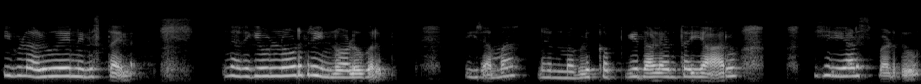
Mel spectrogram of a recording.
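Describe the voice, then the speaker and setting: A woman's voice: extremely high pitch, steady tone, normal speed, gravelly, pauses often. A woman voicing a young mother and police officer, tearful and tender as she says goodbye. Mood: anguished. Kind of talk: cartoon voice acting. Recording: dull lo-fi sound.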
